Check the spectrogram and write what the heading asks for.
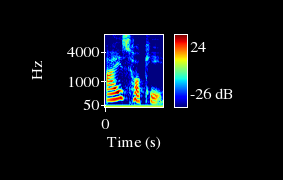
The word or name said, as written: hockey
